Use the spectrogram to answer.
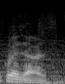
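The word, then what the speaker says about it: Quasars: ए आर एस और उसकी pronounce एशन है क्वेज आर्स क्यू यू ए एस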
